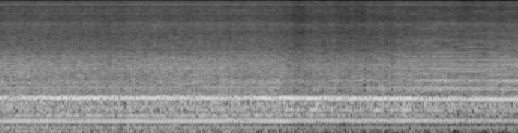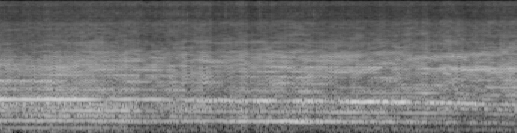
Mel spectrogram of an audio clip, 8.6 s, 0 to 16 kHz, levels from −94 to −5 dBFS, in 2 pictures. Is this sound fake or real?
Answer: fake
